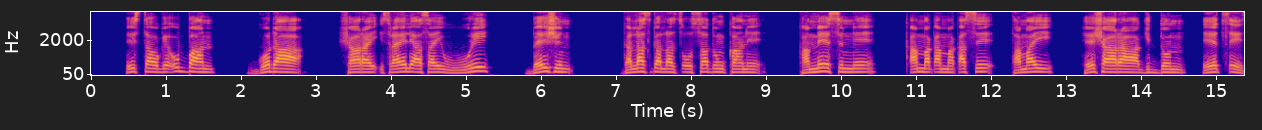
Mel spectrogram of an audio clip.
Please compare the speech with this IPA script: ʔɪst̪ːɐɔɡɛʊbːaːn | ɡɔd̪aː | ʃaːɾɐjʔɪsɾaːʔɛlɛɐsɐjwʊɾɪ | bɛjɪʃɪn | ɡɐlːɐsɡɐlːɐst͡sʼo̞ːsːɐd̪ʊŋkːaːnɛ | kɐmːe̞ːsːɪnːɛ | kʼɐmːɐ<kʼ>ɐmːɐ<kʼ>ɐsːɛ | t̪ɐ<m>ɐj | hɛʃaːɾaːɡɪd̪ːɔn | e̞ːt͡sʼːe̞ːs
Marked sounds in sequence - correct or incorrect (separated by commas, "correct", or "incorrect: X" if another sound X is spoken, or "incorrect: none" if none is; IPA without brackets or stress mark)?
correct, correct, correct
